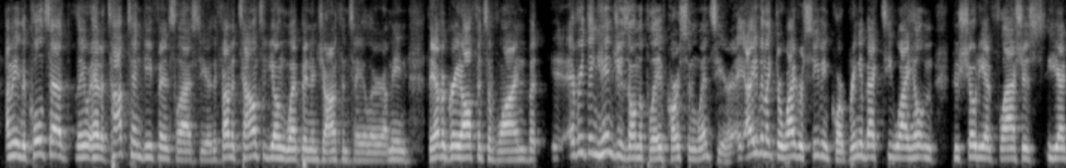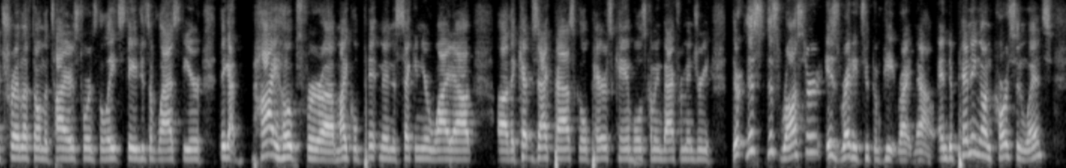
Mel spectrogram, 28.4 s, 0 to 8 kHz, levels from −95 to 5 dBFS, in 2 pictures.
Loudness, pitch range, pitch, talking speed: -22 LUFS, 170-205 Hz, 185 Hz, 230 wpm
